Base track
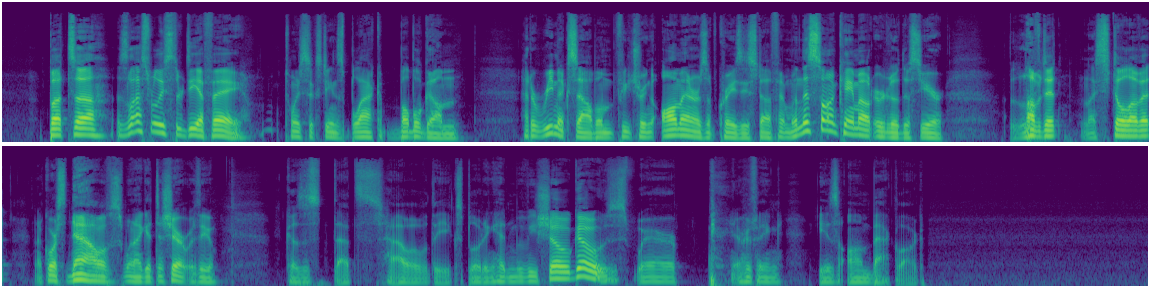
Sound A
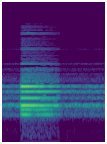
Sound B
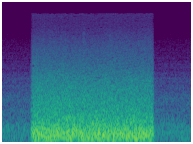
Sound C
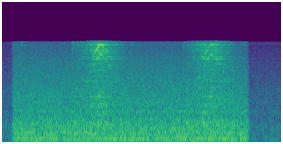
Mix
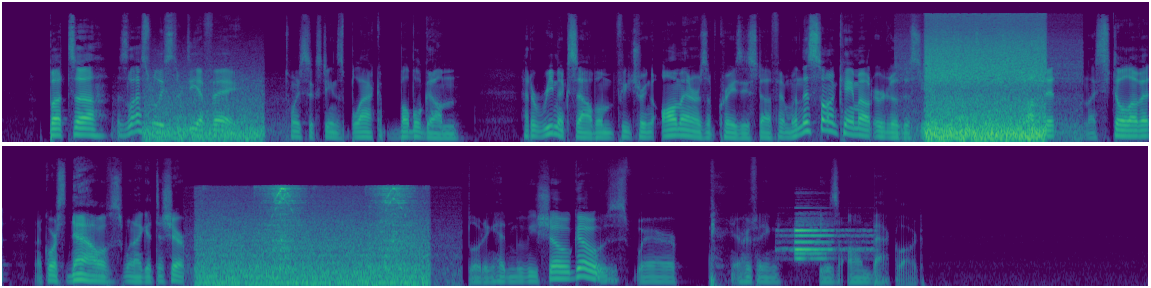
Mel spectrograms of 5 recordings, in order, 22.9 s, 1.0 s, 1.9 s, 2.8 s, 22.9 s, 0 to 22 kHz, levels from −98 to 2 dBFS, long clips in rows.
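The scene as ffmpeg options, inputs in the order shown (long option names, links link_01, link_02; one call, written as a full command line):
ffmpeg -i bed.wav -i cue0.wav -i cue1.wav -i cue2.wav -filter_complex "[2:a]asplit=2[link_01][link_02];[0:a]volume=-17.5dB[link_03];[link_02]aexciter=amount=8.8:drive=6:freq=2800[link_04];[3:a]equalizer=frequency=4100:width_type=o:width=0.93:gain=-4.5[link_05];[1:a]aresample=16000,aresample=44100[link_06];[link_03]asplit=2[link_07][link_08];[link_07]atrim=end=13.294[link_09];[link_05]atrim=end=2.79,asetpts=PTS-STARTPTS,volume=-13.5dB[link_10];[link_08]atrim=start=16.076[link_11];[link_01]atrim=end=1.89,asetpts=PTS-STARTPTS,volume=-17.5dB,afade=type=in:duration=0.004:curve=hsin,afade=type=out:start_time=1.886:duration=0.004:curve=hsin,adelay=1110[link_12];[link_04]atrim=end=1.89,asetpts=PTS-STARTPTS,volume=-7dB,afade=type=in:duration=0.004:curve=hsin,afade=type=out:start_time=1.886:duration=0.004:curve=hsin,adelay=8930[link_13];[link_06]atrim=end=1.03,asetpts=PTS-STARTPTS,volume=-9dB,afade=type=in:duration=0.004:curve=hsin,afade=type=out:start_time=1.026:duration=0.004:curve=hsin,adelay=19210[link_14];[link_09][link_10]acrossfade=duration=0.004:curve1=hsin:curve2=hsin[link_15];[link_15][link_11]acrossfade=duration=0.004:curve1=hsin:curve2=hsin[link_16];[link_16][link_12][link_13][link_14]amix=inputs=4:normalize=0" out.wav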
